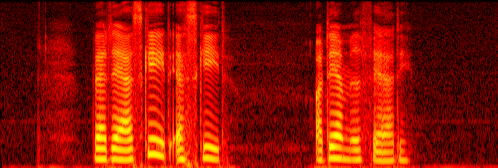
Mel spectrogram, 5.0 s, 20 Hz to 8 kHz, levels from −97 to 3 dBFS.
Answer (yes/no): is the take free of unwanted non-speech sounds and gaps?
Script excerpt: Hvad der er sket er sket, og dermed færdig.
yes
